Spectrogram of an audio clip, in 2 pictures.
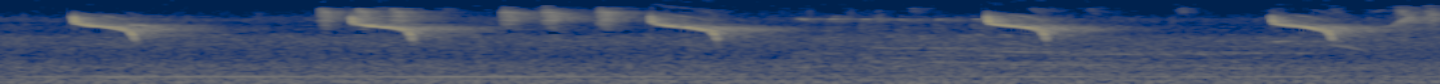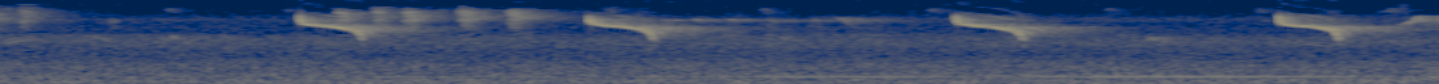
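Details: Hill prinia chick, nearly dying after being fed a gecko by its parent, which also brought a grasshopper. Shrill high whistles sweep steeply downward, repeated about once a second in irregular bursts, some doubled with short extra notes. A faint steady hum runs underneath.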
